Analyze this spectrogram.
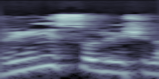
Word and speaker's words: resolution: रेजोल्यूशन of force student, इसको pronounce करने के दो तरह से इसको हम प्रोनाउंस कर सकते हैं। एक है रेजोल्यूशन ऑफ फोर्स और दूसरा है रीसोल्यूशन of force, depend upon you.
